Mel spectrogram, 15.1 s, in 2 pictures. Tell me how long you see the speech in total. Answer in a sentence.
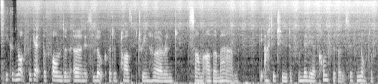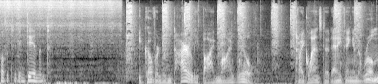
The speech can be heard for 13 seconds in total.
